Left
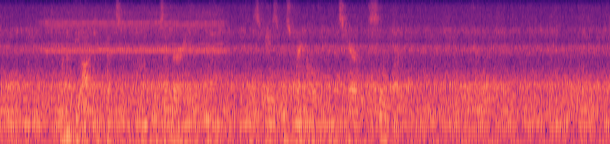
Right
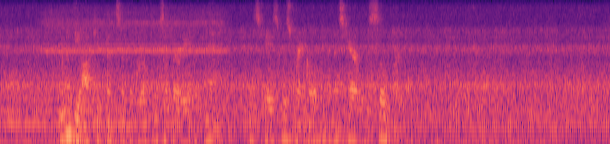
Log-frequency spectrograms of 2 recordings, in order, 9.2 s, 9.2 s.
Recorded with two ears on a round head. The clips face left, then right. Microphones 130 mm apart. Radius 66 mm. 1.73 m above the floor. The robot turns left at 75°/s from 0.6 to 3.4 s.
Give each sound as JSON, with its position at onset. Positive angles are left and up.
{"t": 0.9, "sound": "a man speaking", "azimuth_deg": -130, "distance_m": 3.5}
